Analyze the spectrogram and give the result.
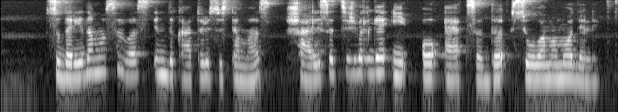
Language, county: Lithuanian, Telšiai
